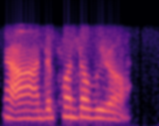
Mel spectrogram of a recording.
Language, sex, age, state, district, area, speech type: Manipuri, female, 30-45, Manipur, Imphal East, rural, conversation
